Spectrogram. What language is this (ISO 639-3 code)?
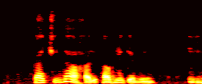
kat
